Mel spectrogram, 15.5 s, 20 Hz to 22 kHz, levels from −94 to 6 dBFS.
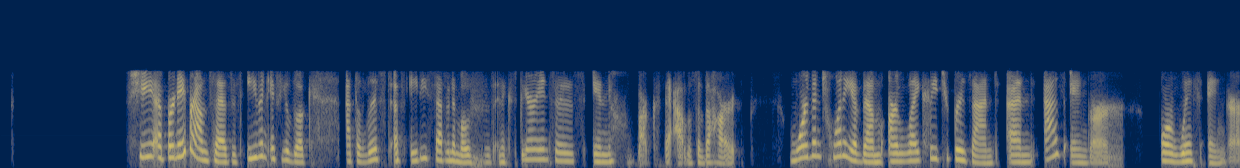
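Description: Throughout, the G.729 codec at 8 kbit/s removes everything above 4 kHz. The speech sounds rough and synthetic.

VoIP packet loss concealed by the speech codec occurs at 5.89 to 6.12 s, 7.73 to 8.02 s, 11.55 to 11.61 s and 13.85 to 14.04 s. The decoder repeats its last pitch and filter, which produces a buzzy tone or coloured noise that fades. The voice stays weak or distorted briefly afterwards.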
